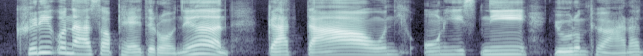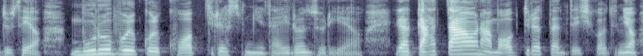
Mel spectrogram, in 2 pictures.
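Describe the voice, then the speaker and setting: A woman with a fairly low voice, recorded close to the mic in a dry room. She teaches with patience, asking questions as she goes, and reads English lines slowly before she explains them. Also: a bit bright, dry recording. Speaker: English Bible reading teacher. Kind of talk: explanatory lesson.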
